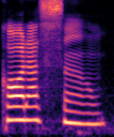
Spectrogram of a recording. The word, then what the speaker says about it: coração: Co, this open O, co with the C, co, ra, the R with only one roll, ra, co, ra, with the open A, coração, bananeira, maneira, são.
